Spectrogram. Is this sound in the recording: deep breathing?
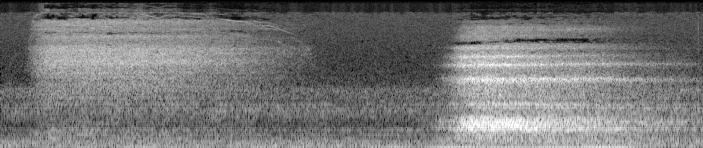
yes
